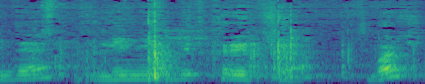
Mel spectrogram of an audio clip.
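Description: People talking, with one sharp knock about three-quarters of a second in.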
